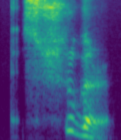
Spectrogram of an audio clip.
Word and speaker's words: sugar: know their pronunciation like sugar. You you write s u g a r but they pronounce sha sugar not sha.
